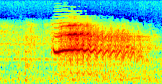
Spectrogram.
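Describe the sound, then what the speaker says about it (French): A horse neighs once, a loud, tremulous whinny that rises sharply and then trails off over a couple of seconds, heard fairly close against a quiet background. "C'était un hennissement, je vous dis."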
